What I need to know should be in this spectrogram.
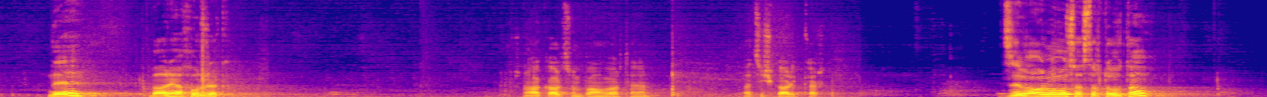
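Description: A middle-aged man speaks calmly and firmly nearby.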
